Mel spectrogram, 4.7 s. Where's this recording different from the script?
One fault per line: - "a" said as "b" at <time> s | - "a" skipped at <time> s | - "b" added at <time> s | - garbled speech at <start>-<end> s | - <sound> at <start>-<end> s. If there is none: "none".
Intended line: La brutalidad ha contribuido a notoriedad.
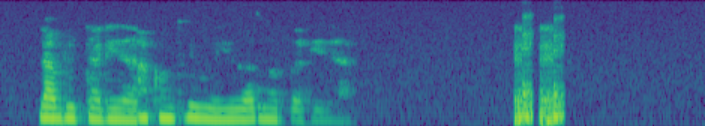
- laugh at 3.4-3.8 s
